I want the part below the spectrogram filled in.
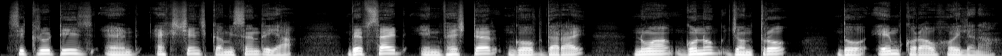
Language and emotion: Santali, neutral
